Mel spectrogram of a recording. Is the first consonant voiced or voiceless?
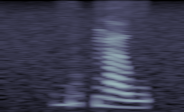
voiced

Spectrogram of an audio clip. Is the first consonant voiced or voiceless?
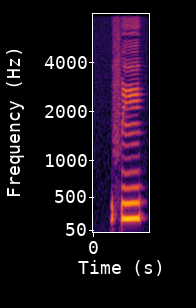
voiceless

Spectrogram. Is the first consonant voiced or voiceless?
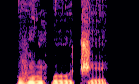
voiced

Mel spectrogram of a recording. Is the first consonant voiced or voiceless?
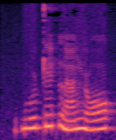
voiced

